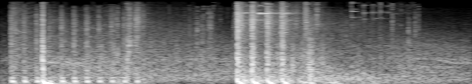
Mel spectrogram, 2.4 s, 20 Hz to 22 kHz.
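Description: Rapid bursts of automatic gunfire in Far Cry 5, one volley at the start and a second, louder one a second later, each fading into echo with no talk.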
